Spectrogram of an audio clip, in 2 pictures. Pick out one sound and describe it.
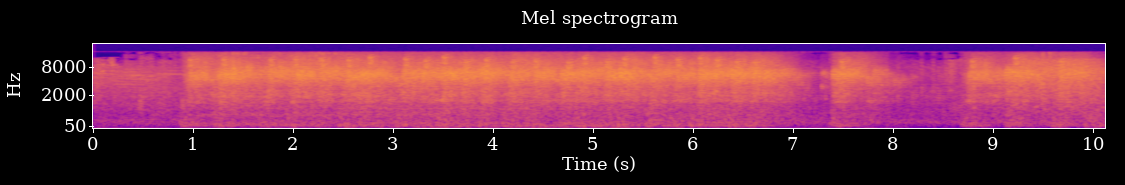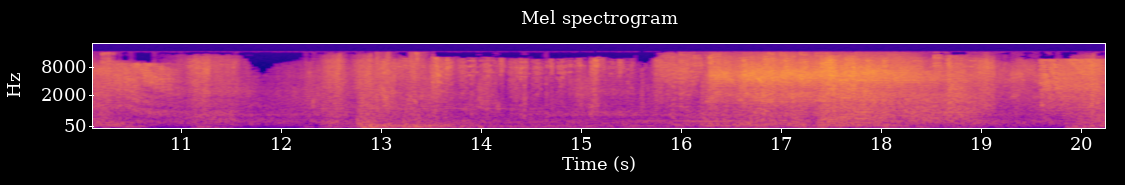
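Crackling energy blasts roar and hiss loudly.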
